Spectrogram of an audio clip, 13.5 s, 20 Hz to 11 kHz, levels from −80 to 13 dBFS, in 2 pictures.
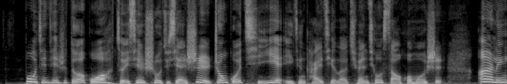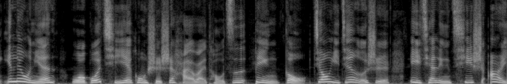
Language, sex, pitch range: Chinese, female, 190-270 Hz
